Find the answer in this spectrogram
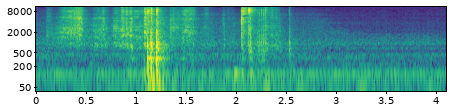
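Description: A page of a large, thick book being turned by hand: the paper rustles and slides, with a soft thump about a second in as the page comes down and a lighter one a second later.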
